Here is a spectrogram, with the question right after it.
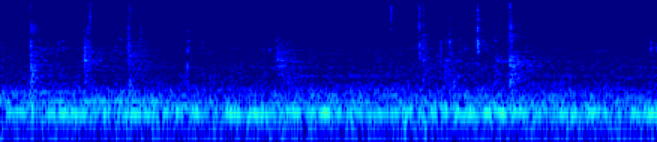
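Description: A metal box-cutter blade carves chunks from the edge of a solid, rectangular blue and white striped bar of soap held in the hand. Soft, crisp cracks and crumbly scrapes repeat over a steady low hum, heard at a quiet level.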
